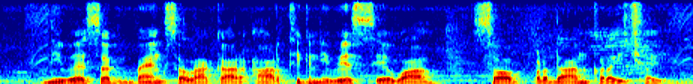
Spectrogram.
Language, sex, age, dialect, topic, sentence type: Magahi, male, 46-50, Western, banking, statement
